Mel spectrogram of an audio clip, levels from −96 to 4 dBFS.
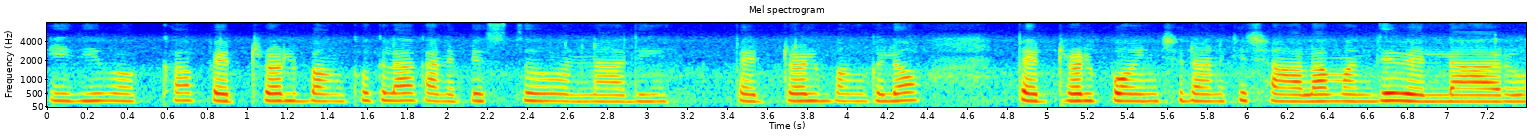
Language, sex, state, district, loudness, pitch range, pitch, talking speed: Telugu, female, Andhra Pradesh, Visakhapatnam, -18 LUFS, 240-255 Hz, 250 Hz, 115 wpm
